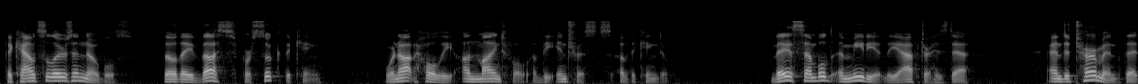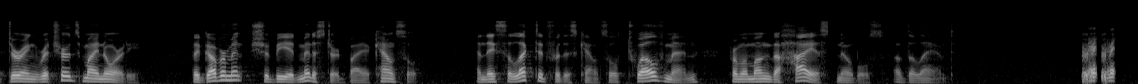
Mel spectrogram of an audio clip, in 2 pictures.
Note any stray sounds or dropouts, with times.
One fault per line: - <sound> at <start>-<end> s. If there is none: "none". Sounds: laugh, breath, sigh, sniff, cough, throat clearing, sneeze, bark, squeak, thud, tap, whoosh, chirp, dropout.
- laugh at 22.2-22.5 s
